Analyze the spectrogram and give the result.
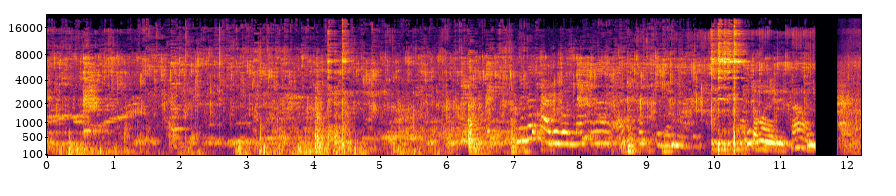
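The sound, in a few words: washing with running water and dishes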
